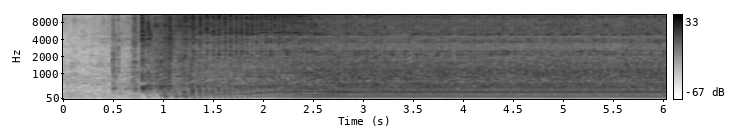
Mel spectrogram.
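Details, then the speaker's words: Push lawn mower (free, given basic maintenance) pull-starts on the first pull and climbs quickly to a steady, even drone; runs smooth and healthy, normal running. "well that one cranked up right away that's great"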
